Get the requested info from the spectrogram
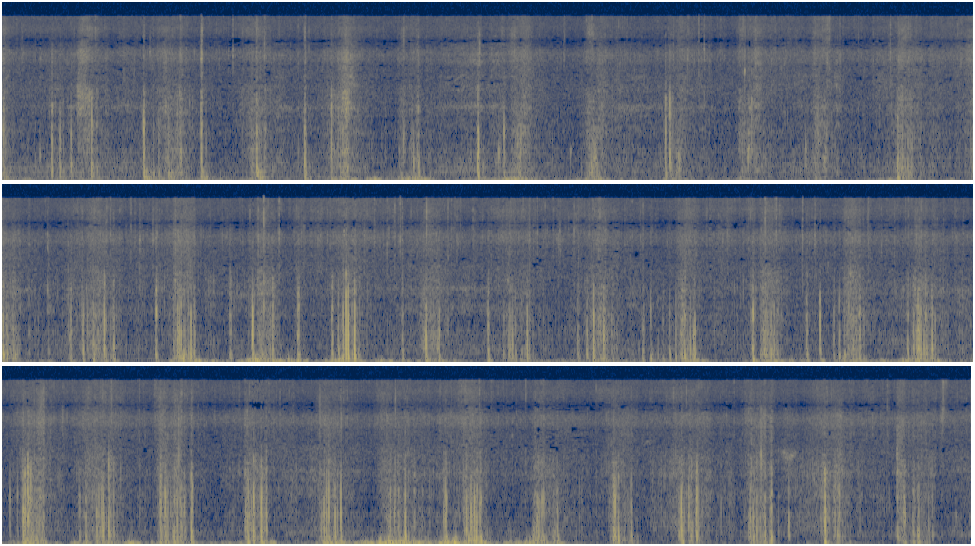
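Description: Footsteps crunching through deep fresh snow at a steady walking pace, about two steps a second.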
